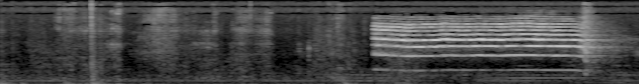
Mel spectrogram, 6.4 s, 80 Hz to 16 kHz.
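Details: Large male F2 Savannah cat, very vocal, answering its owner indoors during a conversation about chicken; after a woman's question, one long, steady, flat-pitched meow lasting about two seconds, then it stops abruptly.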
